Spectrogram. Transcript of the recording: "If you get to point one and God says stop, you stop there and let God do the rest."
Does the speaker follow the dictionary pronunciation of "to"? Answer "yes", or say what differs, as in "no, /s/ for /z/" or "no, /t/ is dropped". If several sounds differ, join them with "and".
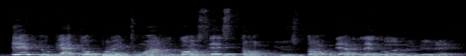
yes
